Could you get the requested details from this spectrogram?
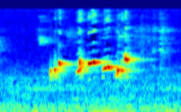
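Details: Kept black-capped bulbul (kutilang emas) singing a 'master' song, used as a tutor for magpie-robins. One short phrase of four or five quick whistled, slurred notes, slightly rising at the end, against a quiet background.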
